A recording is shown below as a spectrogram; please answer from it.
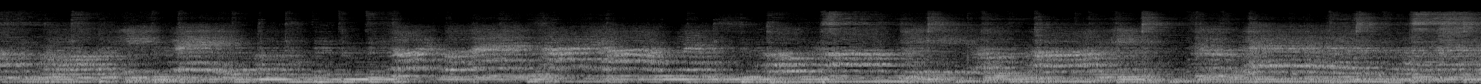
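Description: Children's choir singing a song together with hand motions, over a steady instrumental accompaniment.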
